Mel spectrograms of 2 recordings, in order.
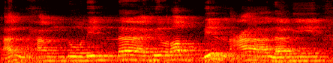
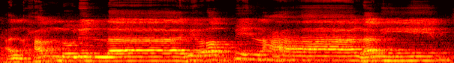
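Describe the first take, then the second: First: The vowels are kept short, one beat each. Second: The vowels are drawn out too long. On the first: The speaker calls it right. "Satu ketukan saja" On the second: The speaker calls it wrong. "Jangan dibaca"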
